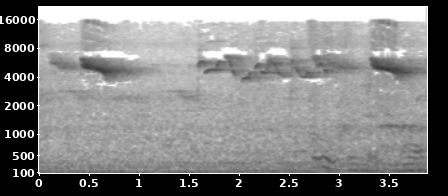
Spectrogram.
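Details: Líu-type vocalizing from a female white-eye, made of sharp, high, falling whistles at the start and end with a fainter, wavering high trill in between, over low background rumble.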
